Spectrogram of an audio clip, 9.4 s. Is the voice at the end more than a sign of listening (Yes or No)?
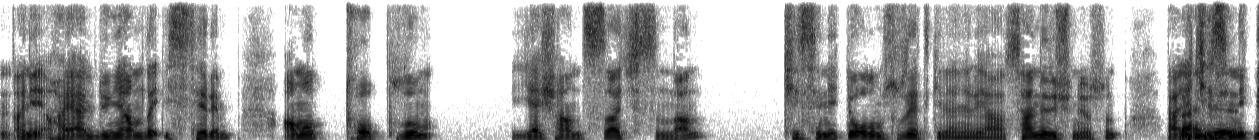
No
